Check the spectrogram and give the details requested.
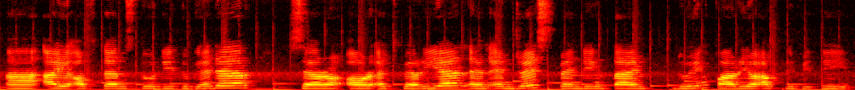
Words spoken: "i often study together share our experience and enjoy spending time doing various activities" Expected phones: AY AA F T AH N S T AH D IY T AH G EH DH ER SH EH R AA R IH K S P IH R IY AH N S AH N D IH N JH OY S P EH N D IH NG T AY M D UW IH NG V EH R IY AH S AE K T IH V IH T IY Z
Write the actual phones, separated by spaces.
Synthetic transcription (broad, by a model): AY AA F T AH N S T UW D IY T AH G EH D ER S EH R AA R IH K S P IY R IY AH N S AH N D IH N JH OY S P EH N D IH NG T AY M D UW IH NG F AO R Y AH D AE K T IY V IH T IY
